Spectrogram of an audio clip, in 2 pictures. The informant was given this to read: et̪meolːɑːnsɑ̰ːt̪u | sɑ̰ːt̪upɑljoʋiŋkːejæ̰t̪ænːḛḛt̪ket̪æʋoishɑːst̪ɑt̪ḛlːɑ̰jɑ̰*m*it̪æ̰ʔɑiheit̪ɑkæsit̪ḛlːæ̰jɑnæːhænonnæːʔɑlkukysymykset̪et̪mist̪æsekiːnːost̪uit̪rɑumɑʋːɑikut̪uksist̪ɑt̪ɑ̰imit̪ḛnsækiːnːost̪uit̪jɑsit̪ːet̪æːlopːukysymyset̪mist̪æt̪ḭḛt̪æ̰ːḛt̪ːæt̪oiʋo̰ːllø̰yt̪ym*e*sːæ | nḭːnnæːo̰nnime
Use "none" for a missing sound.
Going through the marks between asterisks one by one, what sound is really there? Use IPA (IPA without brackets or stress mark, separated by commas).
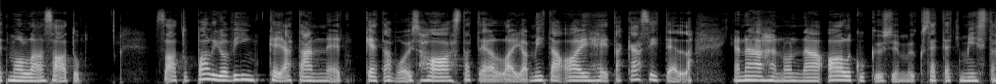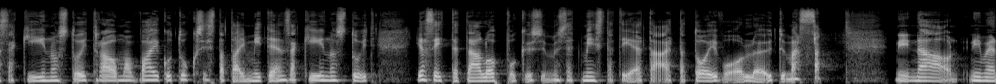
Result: m, æ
